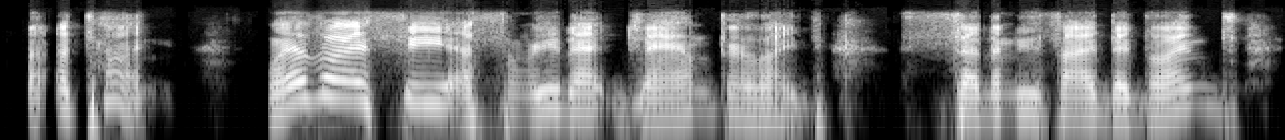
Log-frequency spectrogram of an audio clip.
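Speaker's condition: Spinal muscular atrophy; wheelchair user

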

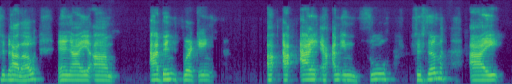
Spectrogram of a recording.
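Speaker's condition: Down syndrome; dropped words and grammar endings

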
